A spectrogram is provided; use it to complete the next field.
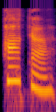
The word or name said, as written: hakka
